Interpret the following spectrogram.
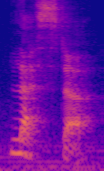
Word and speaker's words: Leicester: So the correct way to pronounce this word in British English is Leicester.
